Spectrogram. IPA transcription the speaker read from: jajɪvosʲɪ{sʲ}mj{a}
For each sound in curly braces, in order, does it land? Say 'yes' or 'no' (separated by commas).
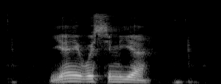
no, yes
